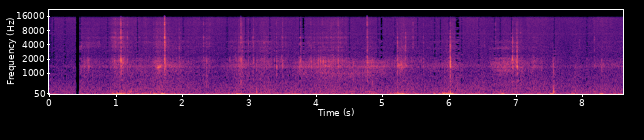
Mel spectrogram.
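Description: Scattered sharp clicks and rustling from hands handling things among snow-covered branches, with a low rumble of wind on the microphone.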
